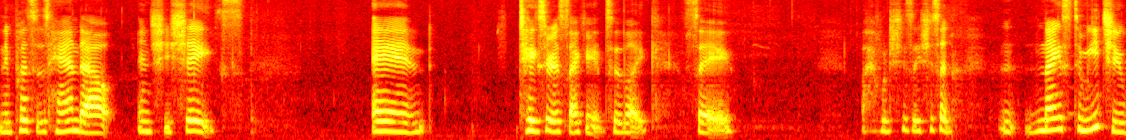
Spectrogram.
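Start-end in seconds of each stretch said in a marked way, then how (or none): 10.0-11.3 put-on stuttered words. Retelling a movie scene where the daughter greets her dad: imitating a stutter. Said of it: "but she stuttered it".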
